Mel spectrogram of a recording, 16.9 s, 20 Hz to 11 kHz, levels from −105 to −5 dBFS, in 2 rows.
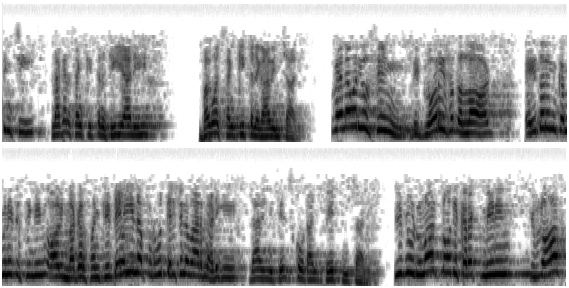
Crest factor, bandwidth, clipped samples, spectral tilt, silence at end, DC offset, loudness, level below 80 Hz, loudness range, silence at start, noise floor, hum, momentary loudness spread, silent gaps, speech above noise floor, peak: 12 dB; 4.2 kHz; under 0.1%; -11.5 dB/octave; 0 s; under 0.1%; -12 LUFS; -58 dBFS; 3 LU; 0 s; -58 dBFS; none; 10 LU; none; 47 dB; 0 dBFS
